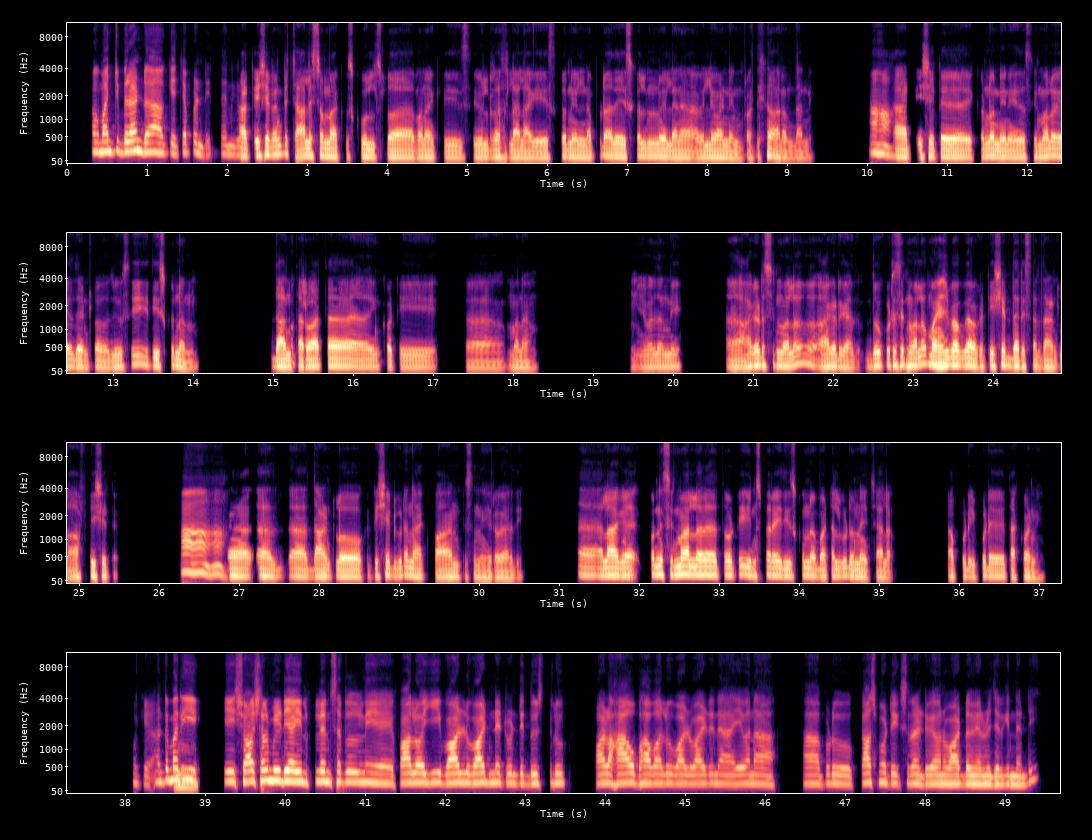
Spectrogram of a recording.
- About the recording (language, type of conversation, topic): Telugu, podcast, నీ స్టైల్‌కు ప్రధానంగా ఎవరు ప్రేరణ ఇస్తారు?
- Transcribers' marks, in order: in English: "బ్రాండ్"; in English: "టీ షర్ట్"; in English: "స్కూల్స్‌లో"; in English: "సివిల్"; laughing while speaking: "నేను ప్రతివారం"; in English: "టీ షర్టు"; in English: "టి షర్ట్"; in English: "హాఫ్ టి షర్ట్"; in English: "టి షర్ట్"; in English: "ఇన్‌స్పైర్"; in English: "సోషల్ మీడియా"; in English: "ఫాలో"; in English: "కాస్మోటిక్స్"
